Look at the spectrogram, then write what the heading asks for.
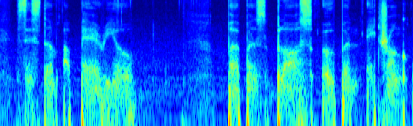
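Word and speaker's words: Cistem Aperio: It's pronounced System Aperio. System Aperio.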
